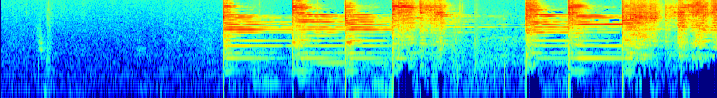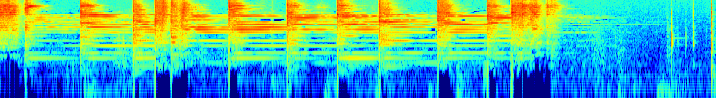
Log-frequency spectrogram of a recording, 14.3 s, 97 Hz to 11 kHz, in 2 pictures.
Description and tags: Sword Fight 1
Taken with a black Sony IC digital voice recorder.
